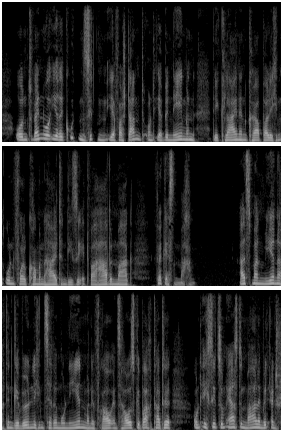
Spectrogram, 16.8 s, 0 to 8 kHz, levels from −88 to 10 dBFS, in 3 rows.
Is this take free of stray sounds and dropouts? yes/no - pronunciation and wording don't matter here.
yes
